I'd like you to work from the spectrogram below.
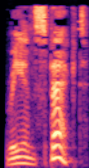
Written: reinspect

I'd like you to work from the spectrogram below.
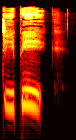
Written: debeak

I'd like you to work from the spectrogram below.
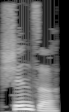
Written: shinza

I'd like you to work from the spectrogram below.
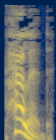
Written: pallid

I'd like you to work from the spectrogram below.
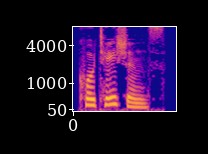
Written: quotations

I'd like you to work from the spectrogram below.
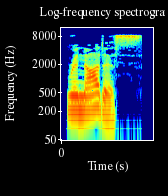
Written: renatus

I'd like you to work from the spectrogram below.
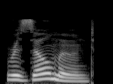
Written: rozomund

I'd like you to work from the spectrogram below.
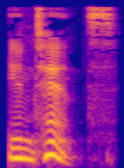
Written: intense

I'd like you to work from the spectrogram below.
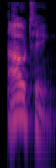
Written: outing

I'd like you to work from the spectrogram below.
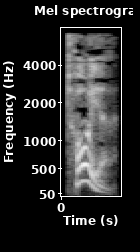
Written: toea

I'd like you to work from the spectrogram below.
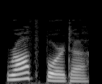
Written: hrothbeorhta

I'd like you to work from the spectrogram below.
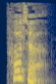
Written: put-up

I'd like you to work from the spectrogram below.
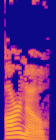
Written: Arno

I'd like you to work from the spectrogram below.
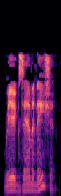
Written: reexamination

